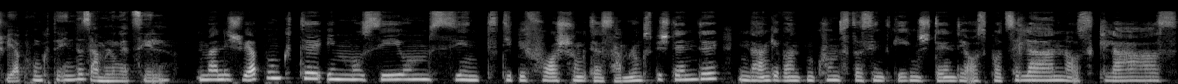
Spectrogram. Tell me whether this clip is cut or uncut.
cut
